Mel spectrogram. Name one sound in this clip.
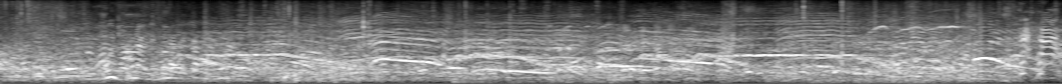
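A crowd of men and women shouts and calls out loudly outdoors.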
